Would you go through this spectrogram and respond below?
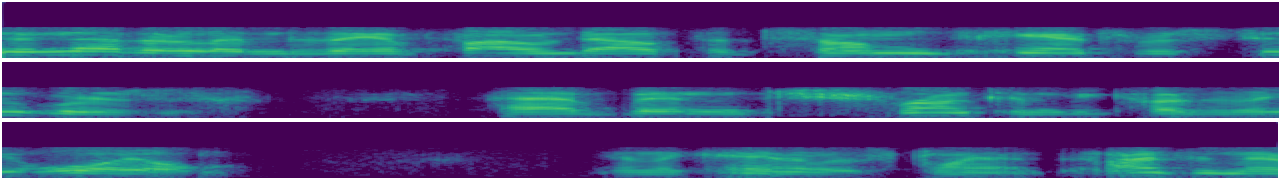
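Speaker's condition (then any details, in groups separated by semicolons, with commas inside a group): Cerebral palsy; able to speak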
